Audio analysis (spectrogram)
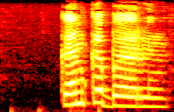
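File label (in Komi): "кӧнкӧ бӧрын", Komi, female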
